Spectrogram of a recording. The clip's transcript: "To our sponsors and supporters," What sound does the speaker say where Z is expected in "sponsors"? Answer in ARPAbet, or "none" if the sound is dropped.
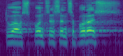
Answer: S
